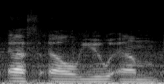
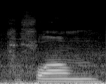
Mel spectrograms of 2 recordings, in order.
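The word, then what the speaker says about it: Pflumm: at it spelled p f l u m m I believe and people look at it and go flum what plum how do you say that pufflum now it's flum the p is silent and it's also I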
